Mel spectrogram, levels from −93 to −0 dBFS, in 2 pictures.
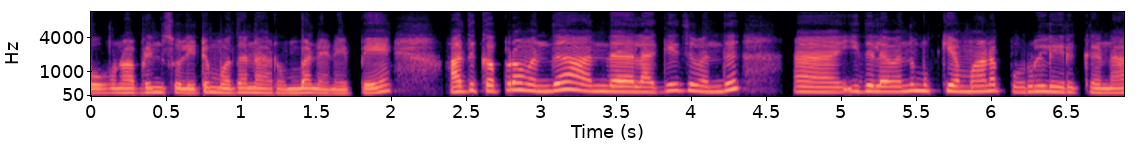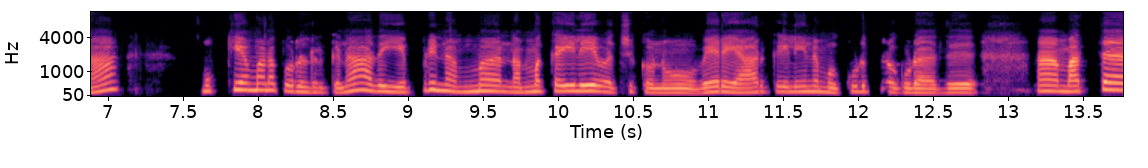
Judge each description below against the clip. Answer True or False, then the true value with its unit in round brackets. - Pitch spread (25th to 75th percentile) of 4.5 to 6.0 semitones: True (4.8 semitones)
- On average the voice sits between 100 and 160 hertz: False (205 Hz)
